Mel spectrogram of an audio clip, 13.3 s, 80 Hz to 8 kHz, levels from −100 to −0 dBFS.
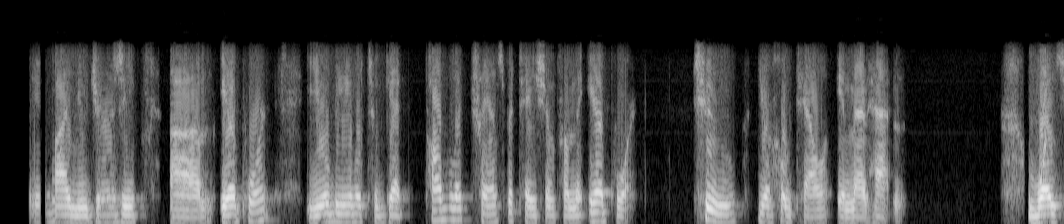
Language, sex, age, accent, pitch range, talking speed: English, male, 50-69, American, 100-115 Hz, 95 wpm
